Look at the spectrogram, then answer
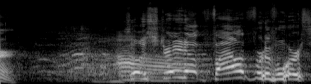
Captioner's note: audience shouting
